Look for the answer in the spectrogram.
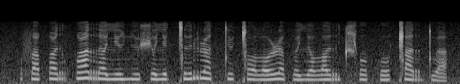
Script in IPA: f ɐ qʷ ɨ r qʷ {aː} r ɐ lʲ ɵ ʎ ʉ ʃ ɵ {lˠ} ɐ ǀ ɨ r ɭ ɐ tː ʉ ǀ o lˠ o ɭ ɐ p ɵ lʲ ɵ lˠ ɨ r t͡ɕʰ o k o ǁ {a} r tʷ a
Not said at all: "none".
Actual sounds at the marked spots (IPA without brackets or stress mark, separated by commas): a, lʲ, a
